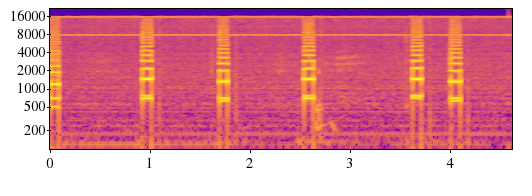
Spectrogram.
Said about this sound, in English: I don't know if you can hear the beeping. The phone's beeping.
